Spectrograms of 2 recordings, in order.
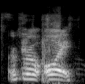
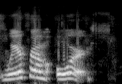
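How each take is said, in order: First: It is said in a Brooklyn accent. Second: It is said in a plain accent.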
